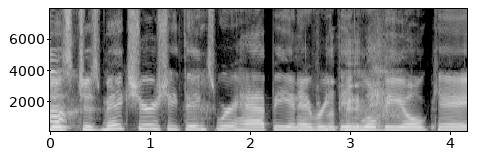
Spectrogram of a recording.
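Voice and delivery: high-pitched jokey pretend reassurance; mock nervous reassurance. Acting out frightened band members' thoughts.

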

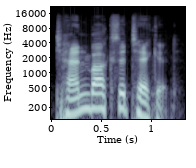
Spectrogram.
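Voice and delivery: usual speaking voice

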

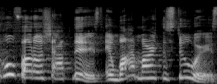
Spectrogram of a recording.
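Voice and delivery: high-pitched retold bafflement; incredulous reaction. Retelling her disbelief at the cover.

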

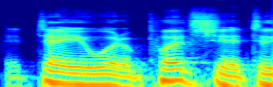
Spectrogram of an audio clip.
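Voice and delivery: usual speaking voice

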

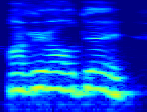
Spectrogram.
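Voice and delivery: high mock taunt, repeated; imitating a fired-up quarterback chant; Mahomes yelling in his face. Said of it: "he's like".

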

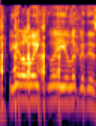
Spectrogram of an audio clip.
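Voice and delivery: hammed-up announcer laughing; laughing mock tagline. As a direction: spoof the ad slogan through laughter.

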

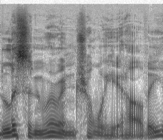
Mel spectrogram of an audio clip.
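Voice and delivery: soft, drowsy Louis Litt voice; sleepy Louis Litt. Pretend. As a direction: murmur it like a sleepy narrator. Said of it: "Lewis Litt said".

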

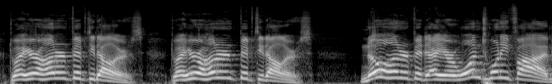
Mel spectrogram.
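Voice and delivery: hammed-up auctioneer. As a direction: call the bids like an auctioneer. Auctioneer calling bids.

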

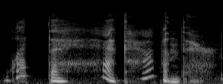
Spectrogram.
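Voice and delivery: hushed, breathy whisper of disbelief; soft whispered question to the guest about falling ill. Real, not acted. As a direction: drop to a whisper, leaning in. Host probes illness story.

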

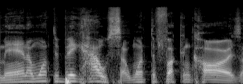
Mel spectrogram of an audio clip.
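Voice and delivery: ordinary talk, nothing marked

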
